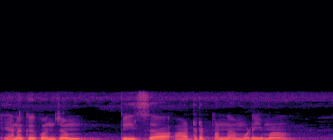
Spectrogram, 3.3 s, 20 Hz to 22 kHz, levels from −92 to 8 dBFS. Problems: low volume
